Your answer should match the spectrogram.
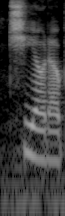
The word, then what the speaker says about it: Chiodo: Keeping with the Chiodo brothers, that's how you say it.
